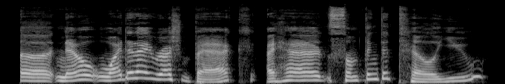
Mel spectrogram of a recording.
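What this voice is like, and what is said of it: Valley Girl voice. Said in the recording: “Valley Girl voice. ... God, that's hard to do.”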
